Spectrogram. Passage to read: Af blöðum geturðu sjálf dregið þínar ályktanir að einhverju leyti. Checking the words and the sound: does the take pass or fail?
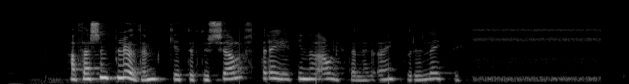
fail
